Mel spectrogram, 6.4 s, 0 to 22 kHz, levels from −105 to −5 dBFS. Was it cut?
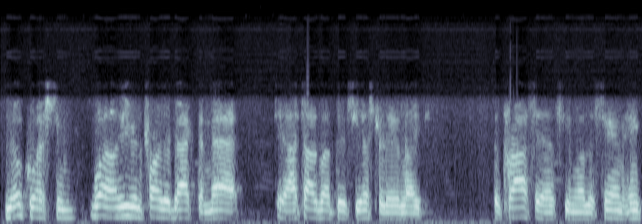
no; 0 cuts

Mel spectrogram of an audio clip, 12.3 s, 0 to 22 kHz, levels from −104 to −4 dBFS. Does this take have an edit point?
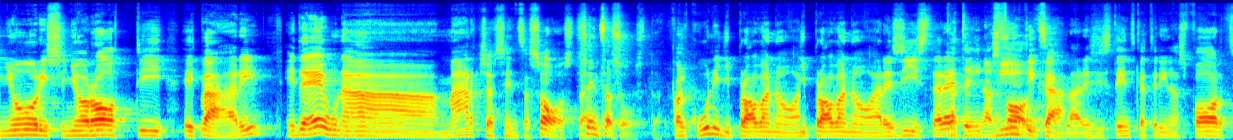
yes; 6 cuts; at 2.0 s, 2.8 s, 4.9 s, 8.0 s, 10.7 s, 11.3 s

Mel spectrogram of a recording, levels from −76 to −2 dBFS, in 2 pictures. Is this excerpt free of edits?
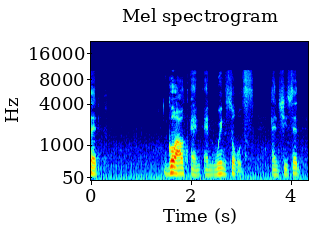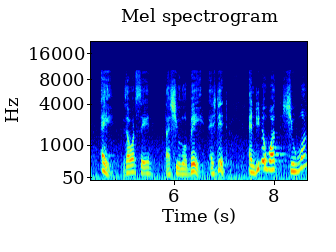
no; 3 cuts; at 1.9 s, 5.2 s, 6.8 s

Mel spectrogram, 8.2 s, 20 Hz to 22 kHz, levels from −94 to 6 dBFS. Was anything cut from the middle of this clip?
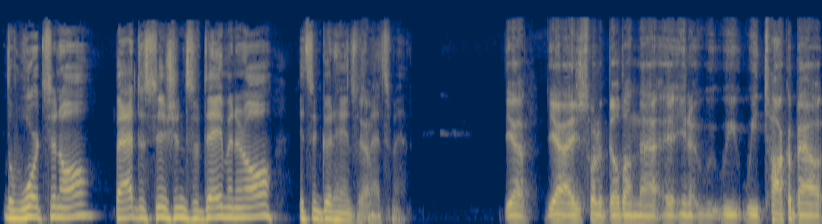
no; 0 cuts

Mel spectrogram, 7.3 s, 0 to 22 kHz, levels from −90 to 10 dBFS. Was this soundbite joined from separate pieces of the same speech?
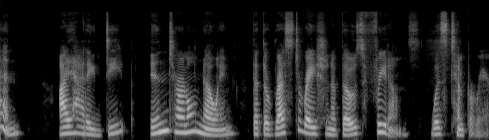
yes; 3 cuts; at 2.1 s, 3.6 s, 6.4 s

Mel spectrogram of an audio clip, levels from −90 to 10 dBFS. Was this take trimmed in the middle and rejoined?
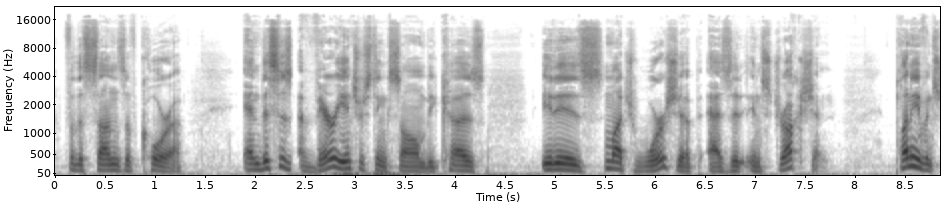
yes; 3 cuts; at 2.4 s, 5.5 s, 6.9 s

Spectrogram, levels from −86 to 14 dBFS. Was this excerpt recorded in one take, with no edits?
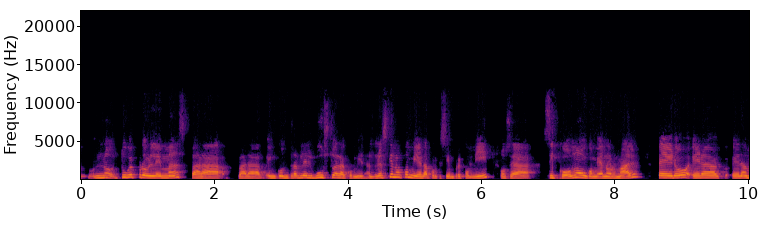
no; 3 cuts; at 6.2 s, 6.9 s, 8.5 s

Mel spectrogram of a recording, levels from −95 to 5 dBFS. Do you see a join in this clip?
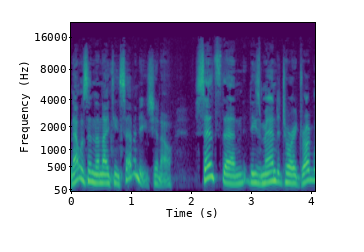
no; 0 cuts

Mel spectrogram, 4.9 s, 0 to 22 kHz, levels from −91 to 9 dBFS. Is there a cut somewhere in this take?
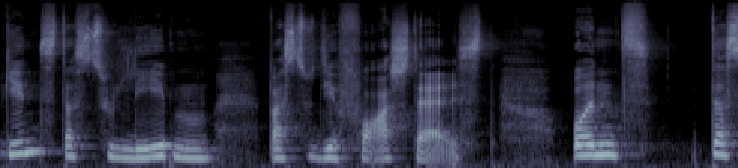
no; 0 cuts

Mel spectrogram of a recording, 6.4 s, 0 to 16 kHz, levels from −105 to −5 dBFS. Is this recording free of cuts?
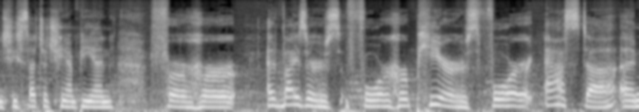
yes; 0 cuts

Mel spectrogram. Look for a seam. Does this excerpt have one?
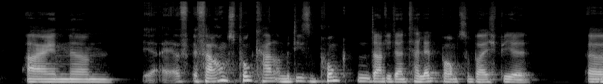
yes; 3 cuts; at 1.4 s, 2.5 s, 3.8 s

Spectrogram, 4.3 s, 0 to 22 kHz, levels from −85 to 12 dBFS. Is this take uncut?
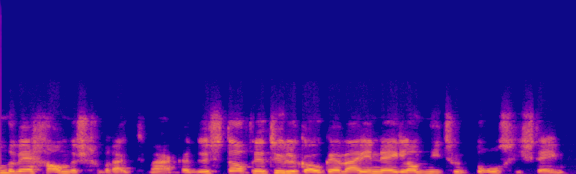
no; 2 cuts; at 1.9 s, 2.7 s

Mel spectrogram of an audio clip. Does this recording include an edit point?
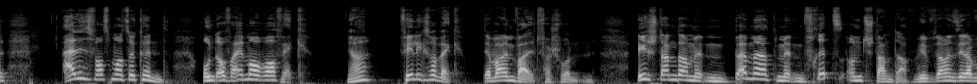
yes; 1 cut; at 2.8 s

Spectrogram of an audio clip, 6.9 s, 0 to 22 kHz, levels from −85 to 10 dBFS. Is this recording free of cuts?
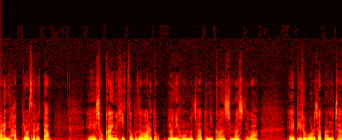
yes; 0 cuts

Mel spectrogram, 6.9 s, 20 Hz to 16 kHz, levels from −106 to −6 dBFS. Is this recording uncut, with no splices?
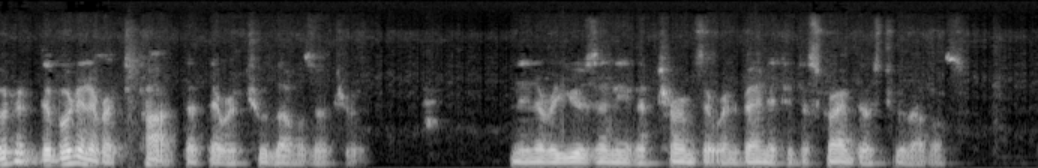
yes; 0 cuts

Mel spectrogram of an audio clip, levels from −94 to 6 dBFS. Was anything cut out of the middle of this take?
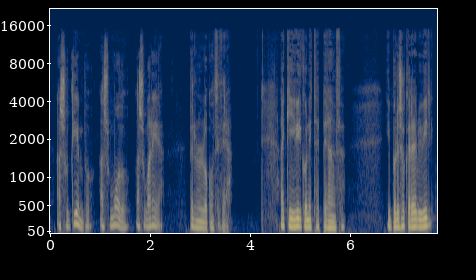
no; 0 cuts

